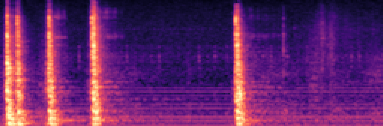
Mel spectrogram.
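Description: A television channel dial clunks as it is turned.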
